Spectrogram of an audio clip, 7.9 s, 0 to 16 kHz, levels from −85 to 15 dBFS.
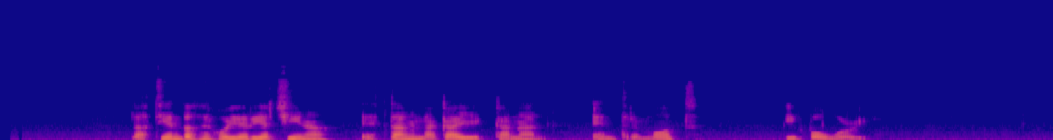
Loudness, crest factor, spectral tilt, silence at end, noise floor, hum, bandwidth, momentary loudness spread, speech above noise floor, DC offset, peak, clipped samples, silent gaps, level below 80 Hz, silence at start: -31 LUFS; 22 dB; -9 dB/octave; 1.4 s; -66 dBFS; none; 6.8 kHz; 14 LU; 37 dB; under 0.1%; -12 dBFS; under 0.1%; none; -58 dBFS; 1 s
